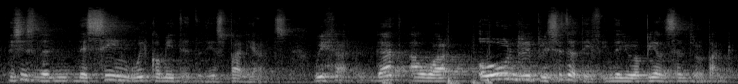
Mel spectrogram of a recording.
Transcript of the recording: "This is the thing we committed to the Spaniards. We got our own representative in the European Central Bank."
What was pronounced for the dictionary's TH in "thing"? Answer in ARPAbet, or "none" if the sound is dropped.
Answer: S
